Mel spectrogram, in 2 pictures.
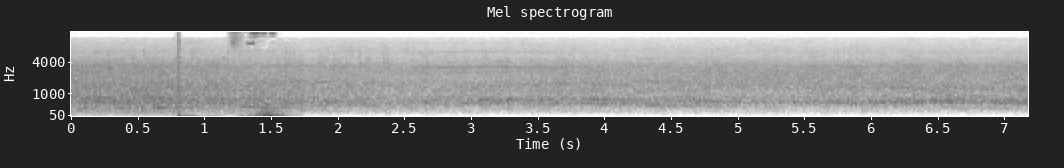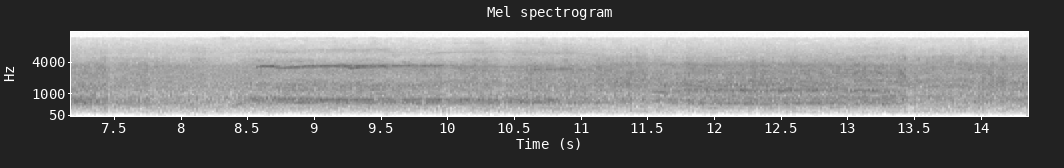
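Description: A large stadium crowd murmurs steadily in the distance.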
